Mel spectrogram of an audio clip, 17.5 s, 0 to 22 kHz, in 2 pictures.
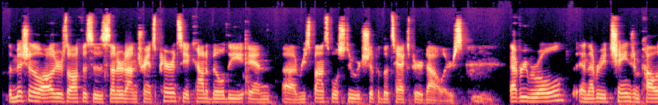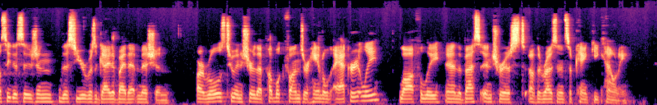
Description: During Thursday morning’s meeting of the Kankakee County Board’s Finance Committee, County Auditor Colton Ekhoff gave the committee a rundown of some of the activities from his office in 2025.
